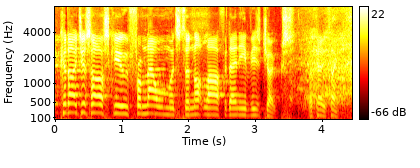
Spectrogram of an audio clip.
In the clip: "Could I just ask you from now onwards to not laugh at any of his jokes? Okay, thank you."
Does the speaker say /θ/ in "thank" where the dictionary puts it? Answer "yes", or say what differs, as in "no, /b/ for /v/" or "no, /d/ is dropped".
yes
